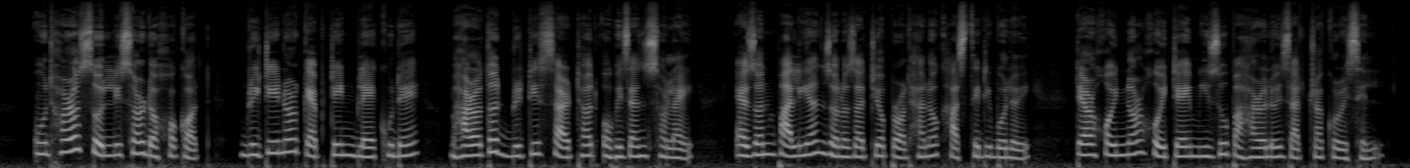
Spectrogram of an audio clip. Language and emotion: Assamese, neutral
